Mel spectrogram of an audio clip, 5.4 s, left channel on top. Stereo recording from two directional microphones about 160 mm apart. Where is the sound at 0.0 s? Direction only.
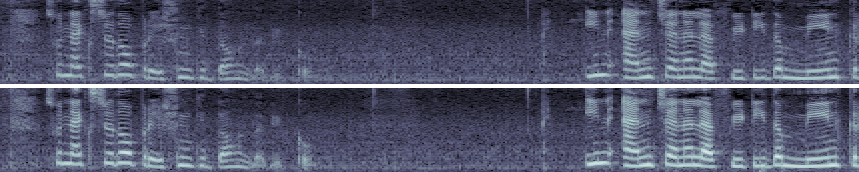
40° right (ahead or behind).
